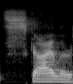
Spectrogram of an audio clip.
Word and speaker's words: Schuyler: No, the thing is Skylar spelled Schuyler. That's how my son's name is spelled, Skylar.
